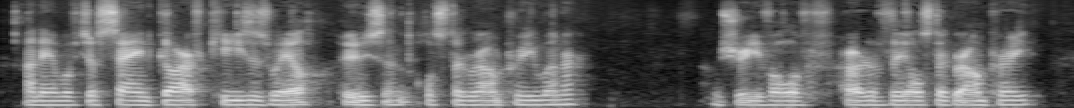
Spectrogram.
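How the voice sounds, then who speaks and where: At a fairly quick pace, a man speaks in a Northern Irish accent. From Northern Ireland. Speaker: motorcycle racer and team owner. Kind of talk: podcast interview.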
